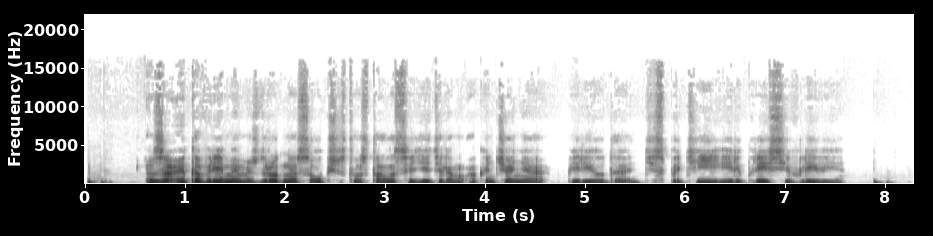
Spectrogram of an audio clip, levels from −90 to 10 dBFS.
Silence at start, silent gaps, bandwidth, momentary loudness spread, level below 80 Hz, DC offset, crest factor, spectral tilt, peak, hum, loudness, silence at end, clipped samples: 0.05 s; none; 15.5 kHz; 15 LU; -42 dBFS; under 0.1%; 18 dB; -7.5 dB/octave; -2 dBFS; none; -19 LUFS; 0.25 s; under 0.1%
